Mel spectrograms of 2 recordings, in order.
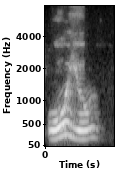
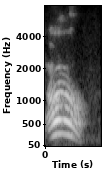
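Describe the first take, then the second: First: Oil is said in the speaker's own accent. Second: Oil is said like Earl, New Orleans style.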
